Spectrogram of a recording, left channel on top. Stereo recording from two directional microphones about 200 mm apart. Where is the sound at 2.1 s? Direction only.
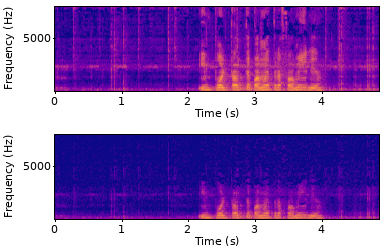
15° left (ahead or behind).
